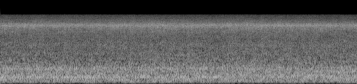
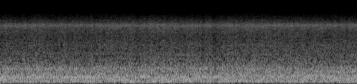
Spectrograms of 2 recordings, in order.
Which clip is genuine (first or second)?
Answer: second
